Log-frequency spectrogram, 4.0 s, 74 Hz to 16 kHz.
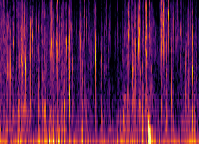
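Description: A large clear plastic bubble wrap sheet is held across Rode NT5 microphones while fingertips and nails press and pop the bubbles. The result is a steady run of quiet crinkling crackles and sharp little pops with a low, thumpy body, and one louder pop near the three-second mark.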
